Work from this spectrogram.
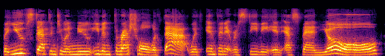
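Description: A woman's voice: mid-range voice, moderate pace. A woman hosting a podcast interview, asking long, affirming, rambling questions. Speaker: podcast host. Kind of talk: casual interview talk.

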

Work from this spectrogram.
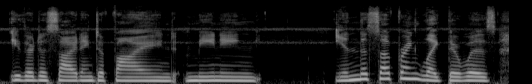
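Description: A woman's voice: on the low side, a little mellow, a little hiss or hum. A woman co-hosting a podcast, telling her own story in an earnest, searching way, often restarting her sentences. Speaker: podcast co-host. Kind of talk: personal storytelling in conversation.

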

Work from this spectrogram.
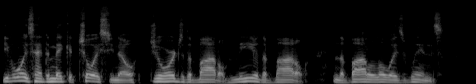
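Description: A man's voice: fairly low pitch, fast talker, a little mellow, dry recording, clean studio sound, lightly acted. A man reading aloud voices a bossy, scornful young woman who snaps and talks vulgar when angry.

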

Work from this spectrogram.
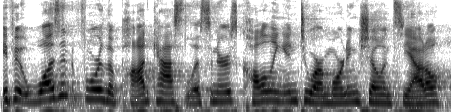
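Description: A woman's voice: medium pitch, moderate pace. A woman co-hosting a live podcast before an audience, telling stories with animation. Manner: animated storytelling. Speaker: radio co-host.

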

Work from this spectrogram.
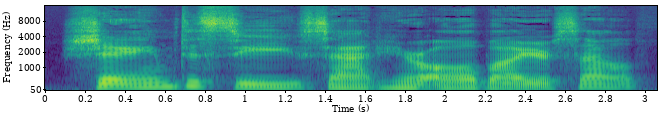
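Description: A man's voice: on the high side, clean tone, voice pushed up. A man voicing a flamboyant, vain and seductive male fox ringmaster in a cooing, theatrical way, as in an audio story. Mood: sultry, showy. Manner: cooing, drawn-out, theatrical delivery.

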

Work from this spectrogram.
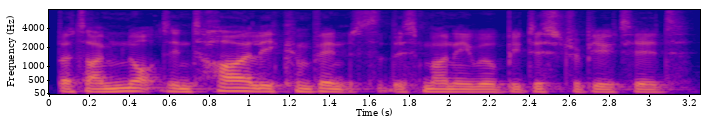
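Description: A young man from South Wales with a South Welsh accent, explaining economics on a discussion panel in a measured way that stumbles and restarts. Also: sits low, steady tone, darkish tone. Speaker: panel guest.

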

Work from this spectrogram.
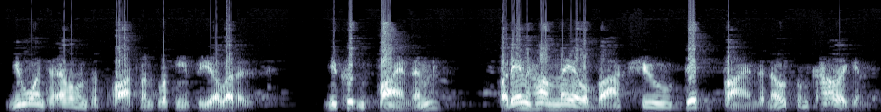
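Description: A man's voice: mid-range voice, huge pitch swings, brisk, slightly rough. A male actor playing a cool, confident, wisecracking amateur detective with wry, needling delivery in a 1940s radio drama. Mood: pressing, assured. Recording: muffled, narrow-band 1940s radio recording.

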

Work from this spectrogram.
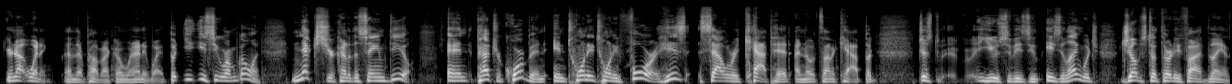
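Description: A man's voice: fairly high pitch, fairly bright tone, no room sound, clean studio sound. A man co-hosting a sports podcast, giving emphatic unscripted analysis and repeating points for emphasis.

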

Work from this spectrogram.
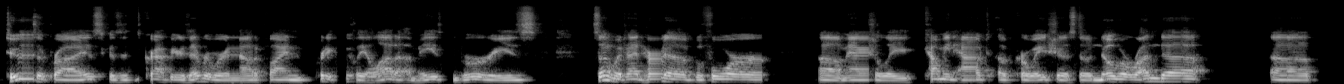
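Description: A man's voice: on the low side, moderate pace, low-quality recording. A man co-hosting a casual beer podcast who talks enthusiastically and throws in short reactions. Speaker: podcast co-host.

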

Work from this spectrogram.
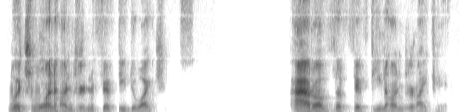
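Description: A man's voice: medium pitch, animated, moderate pace, gravelly, pushed and bright, husky. A man hosting a live Q&A stream, his voice worn out, talking in an exasperated way and repeating himself. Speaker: show host.

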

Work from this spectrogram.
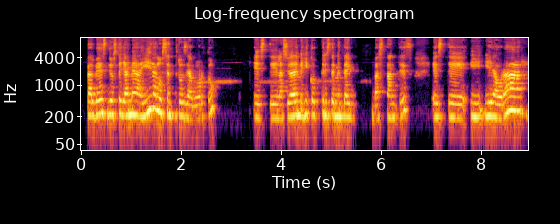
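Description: Earnest woman speaking Spanish. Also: mid-range voice. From United States. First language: English. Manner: earnest and encouraging, urgent appeals. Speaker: pro-life activist guest. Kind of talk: interview answer, exhorting listeners.

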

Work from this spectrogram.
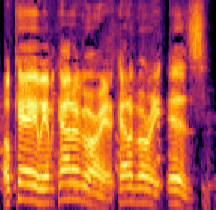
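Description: A woman's voice: fairly low pitch, over a noisy crowd. A woman co-hosting a live podcast game before an audience, upbeat and bantering. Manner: lively, upbeat, quick to banter. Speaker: podcast co-host. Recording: noisy crowded event room.

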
